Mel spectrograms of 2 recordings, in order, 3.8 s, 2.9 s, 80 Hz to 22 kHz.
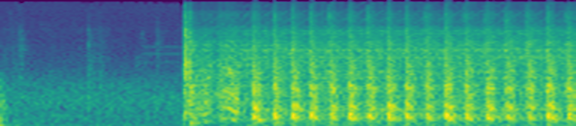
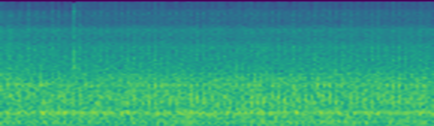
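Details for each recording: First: Not good. Not good. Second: Mercedes W209 CLK 270 CDI diesel after injector seal replacement for black death; even idle, steady rhythm, no chuffing from the injector and no fuel leaks, some carb-cleaner smoke from exhaust, running fine, normal idle.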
